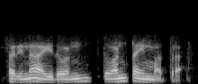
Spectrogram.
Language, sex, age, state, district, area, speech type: Kannada, male, 30-45, Karnataka, Davanagere, urban, conversation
